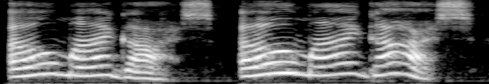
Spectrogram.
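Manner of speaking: loud, high, stretched-out squeals; screaming with excitement. A narrator's reading. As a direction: squeal it slowly, overjoyed. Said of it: "Mom was screaming with excitement".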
